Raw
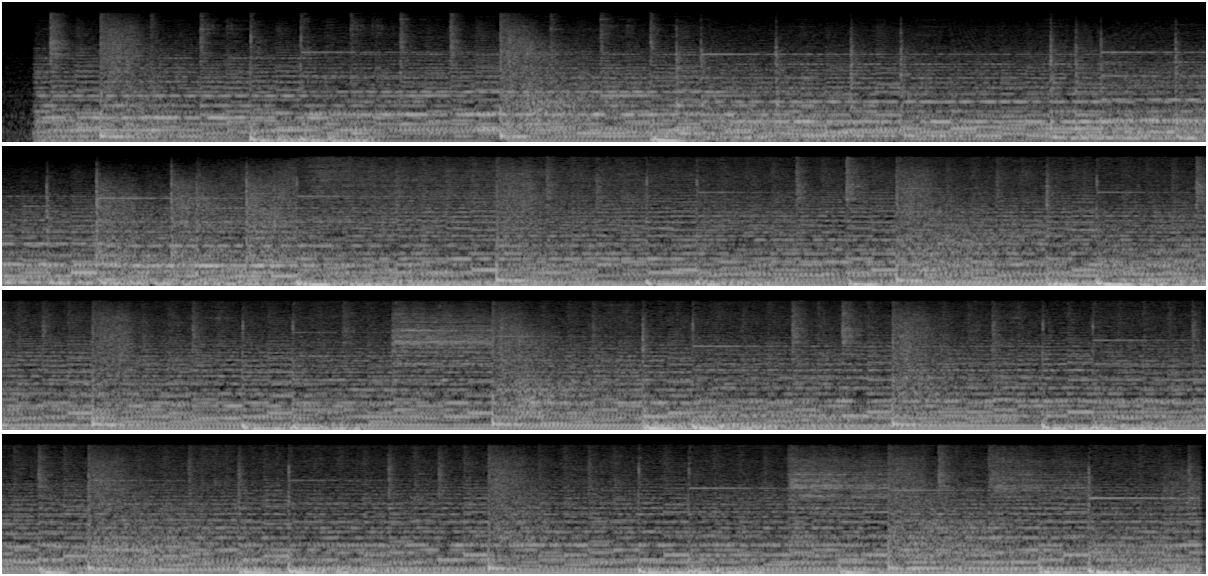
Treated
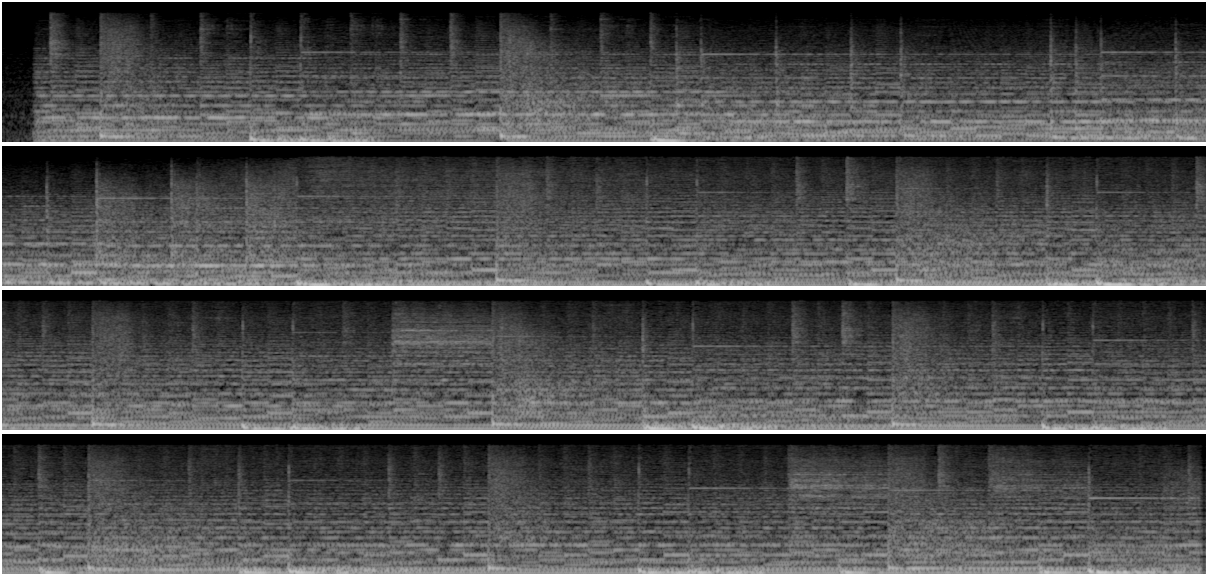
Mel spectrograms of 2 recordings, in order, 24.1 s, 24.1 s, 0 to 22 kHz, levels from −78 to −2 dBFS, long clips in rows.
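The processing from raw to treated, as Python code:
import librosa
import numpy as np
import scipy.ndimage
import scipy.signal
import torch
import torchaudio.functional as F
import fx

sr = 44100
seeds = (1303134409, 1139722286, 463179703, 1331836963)

y = fx.peak_eq(x, sr, hz=330.0, db=-3.0, octaves=1.0)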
